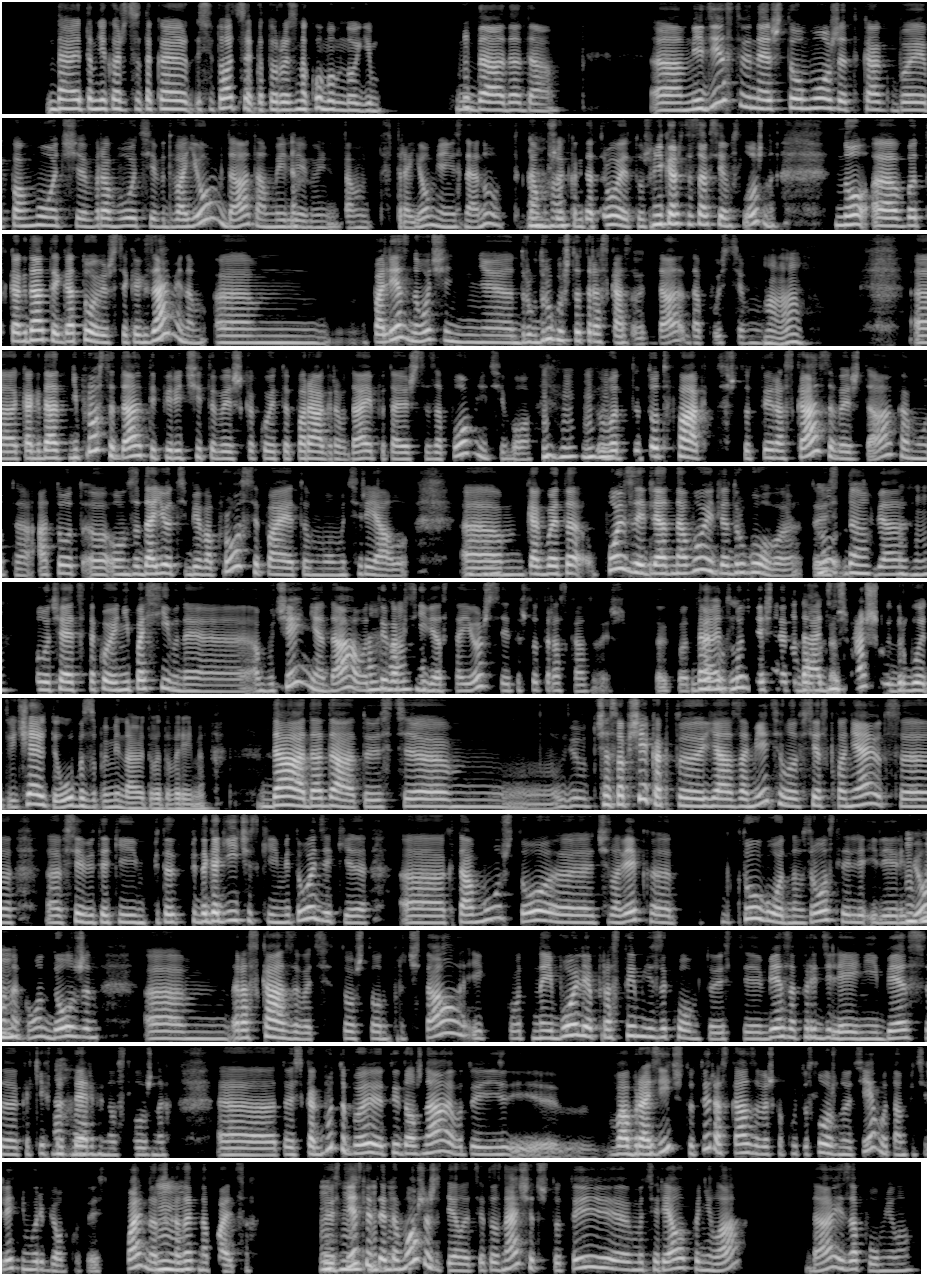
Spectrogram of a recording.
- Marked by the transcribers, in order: chuckle; other background noise; tapping
- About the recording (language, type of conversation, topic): Russian, podcast, Чем учёба с друзьями отличается от учёбы в одиночку?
